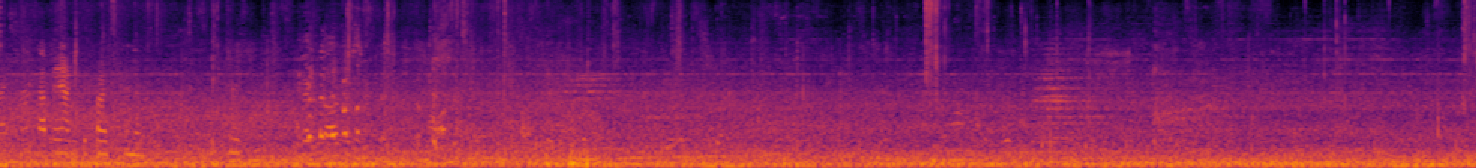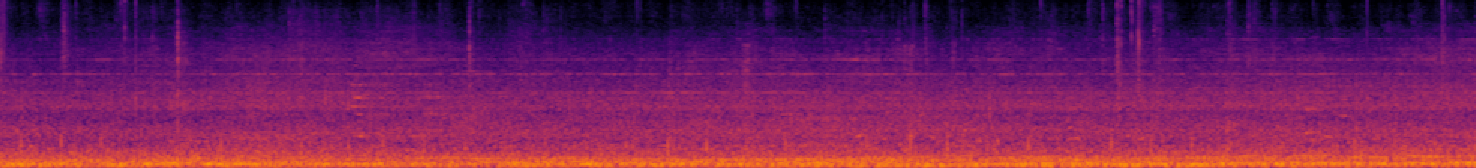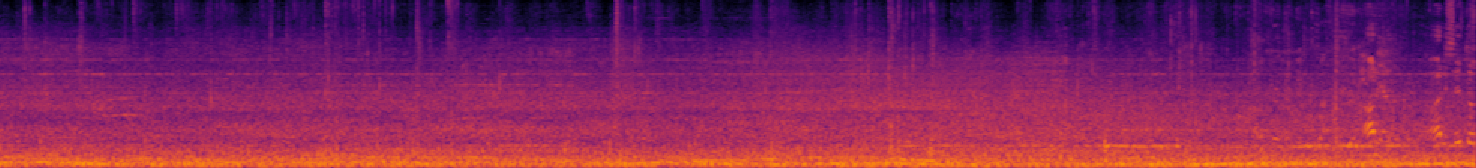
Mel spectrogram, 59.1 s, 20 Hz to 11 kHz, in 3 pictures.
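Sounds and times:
city road traffic rumble: 0.0s - 59.0s.

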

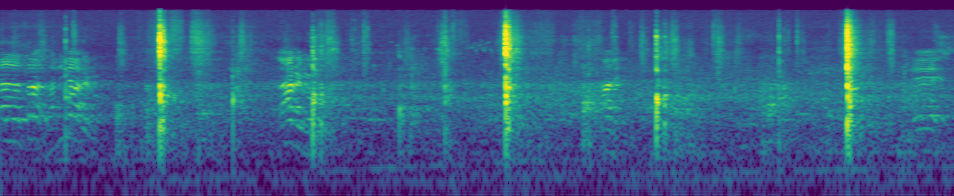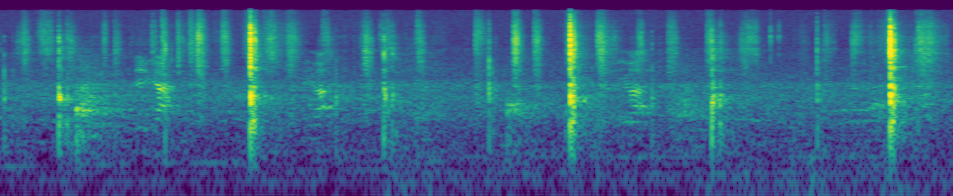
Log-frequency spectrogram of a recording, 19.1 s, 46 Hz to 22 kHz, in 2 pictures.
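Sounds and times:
tennis ball hit by racket: 0.5s - 19.0s.

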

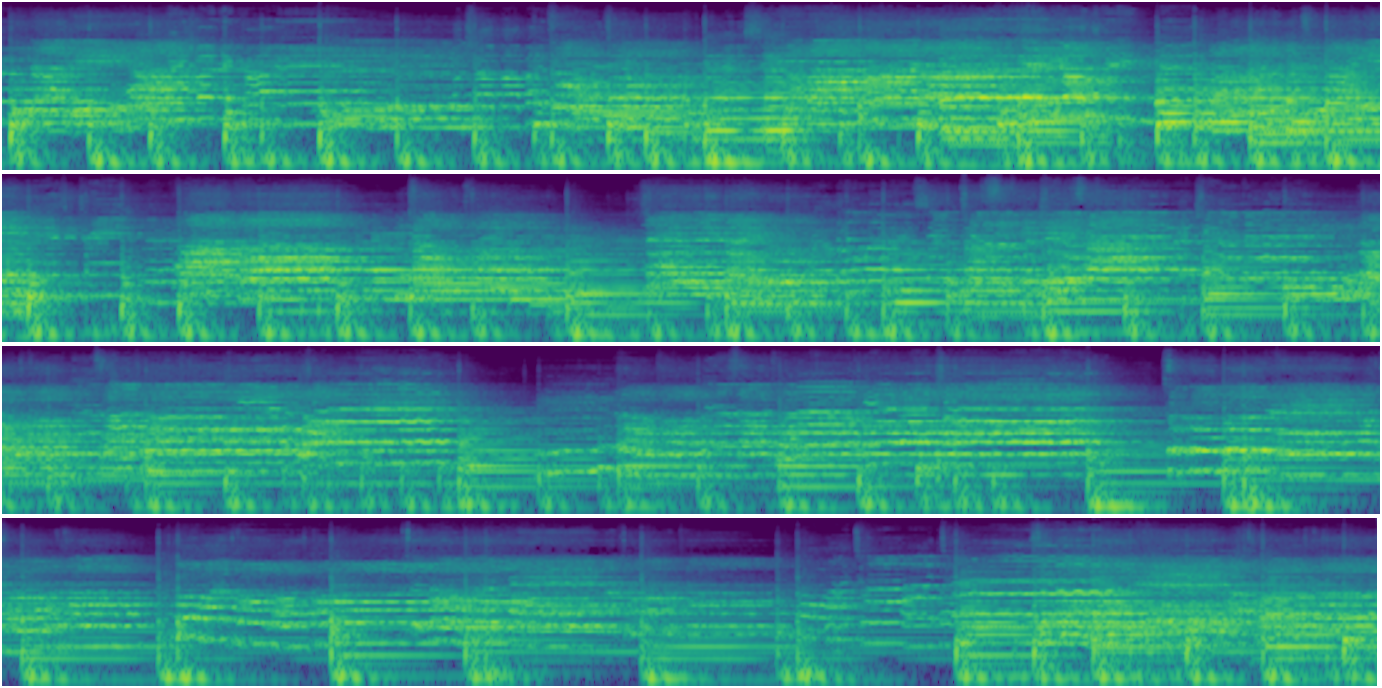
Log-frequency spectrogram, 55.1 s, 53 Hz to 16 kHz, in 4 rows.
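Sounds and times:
djembe drumming: 0.0s - 43.4s, 50.9s - 55.0s
choir singing: 0.0s - 55.0s
piano: 0.0s - 55.0s.

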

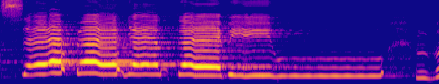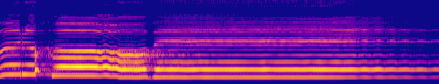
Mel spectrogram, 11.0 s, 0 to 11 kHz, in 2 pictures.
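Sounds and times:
woman singing unaccompanied: 0.0s - 10.9s.

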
